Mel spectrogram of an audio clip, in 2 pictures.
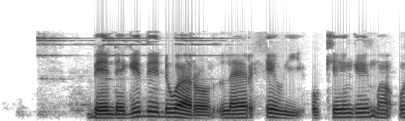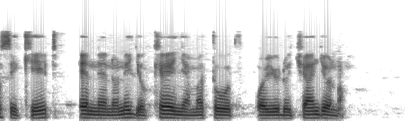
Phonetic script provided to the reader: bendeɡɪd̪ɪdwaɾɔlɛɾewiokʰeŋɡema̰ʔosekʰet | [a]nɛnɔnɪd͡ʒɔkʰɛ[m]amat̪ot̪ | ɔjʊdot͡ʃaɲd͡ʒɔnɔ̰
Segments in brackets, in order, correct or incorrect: incorrect, incorrect

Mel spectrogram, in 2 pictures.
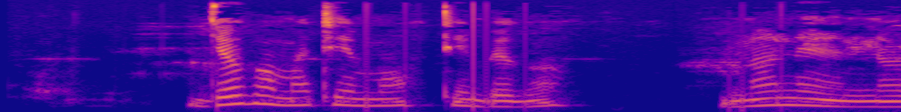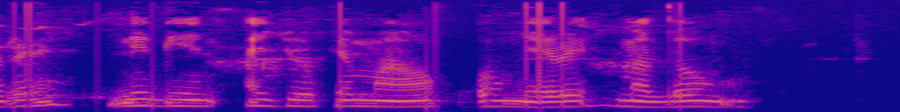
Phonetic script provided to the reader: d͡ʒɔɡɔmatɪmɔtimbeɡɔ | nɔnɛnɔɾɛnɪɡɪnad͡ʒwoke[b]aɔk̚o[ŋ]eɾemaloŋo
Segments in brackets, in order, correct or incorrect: incorrect, correct

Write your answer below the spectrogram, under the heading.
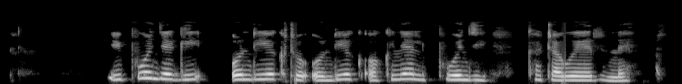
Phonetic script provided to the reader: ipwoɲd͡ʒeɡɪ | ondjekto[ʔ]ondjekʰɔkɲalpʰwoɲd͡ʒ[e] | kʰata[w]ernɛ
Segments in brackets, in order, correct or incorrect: correct, incorrect, correct

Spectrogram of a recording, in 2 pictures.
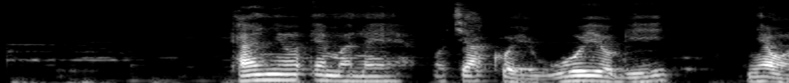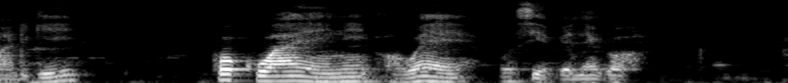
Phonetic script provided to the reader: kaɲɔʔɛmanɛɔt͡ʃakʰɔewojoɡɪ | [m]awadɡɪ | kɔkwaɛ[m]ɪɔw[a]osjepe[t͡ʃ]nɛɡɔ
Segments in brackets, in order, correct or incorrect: incorrect, incorrect, incorrect, incorrect

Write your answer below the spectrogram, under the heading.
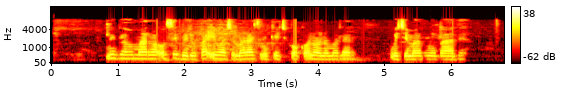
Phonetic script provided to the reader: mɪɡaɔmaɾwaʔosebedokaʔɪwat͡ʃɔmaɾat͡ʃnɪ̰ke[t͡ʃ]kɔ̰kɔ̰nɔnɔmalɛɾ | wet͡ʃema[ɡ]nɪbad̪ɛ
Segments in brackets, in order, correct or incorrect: correct, correct

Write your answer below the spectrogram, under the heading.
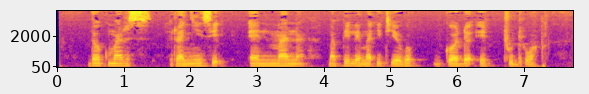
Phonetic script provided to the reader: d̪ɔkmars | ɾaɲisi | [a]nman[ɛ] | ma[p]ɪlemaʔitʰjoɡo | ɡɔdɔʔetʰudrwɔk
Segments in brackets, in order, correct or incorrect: incorrect, incorrect, correct

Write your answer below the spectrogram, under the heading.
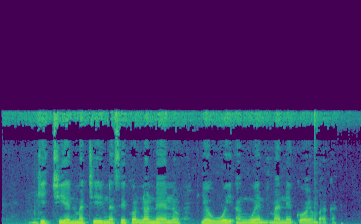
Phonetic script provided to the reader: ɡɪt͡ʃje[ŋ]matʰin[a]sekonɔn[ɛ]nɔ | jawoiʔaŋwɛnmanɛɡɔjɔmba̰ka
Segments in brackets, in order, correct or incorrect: incorrect, correct, correct

